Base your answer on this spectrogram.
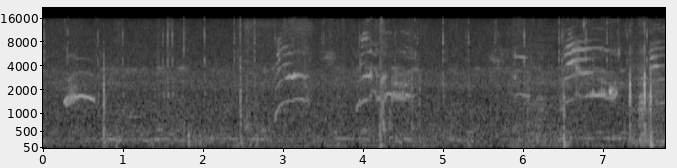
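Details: Young Bengal kittens learning to walk, the smallest a brave female; repeated short, high, arching mews every second or so, faint tapping and rustling between them.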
